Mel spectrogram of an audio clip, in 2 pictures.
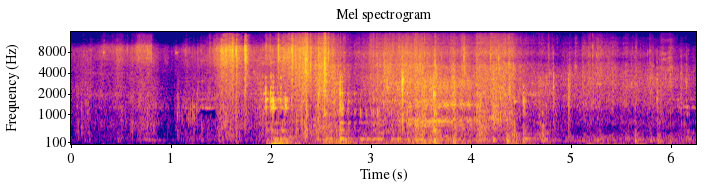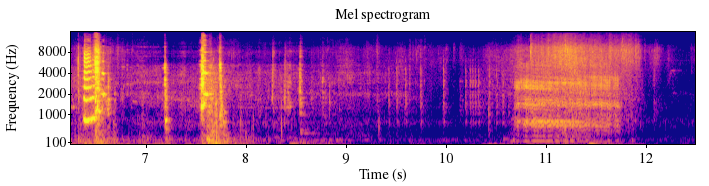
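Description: Old wooden door being pulled open by hand: the hinges creak and the boards scrape and knock in several bursts, with a last drawn-out creak near the end.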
